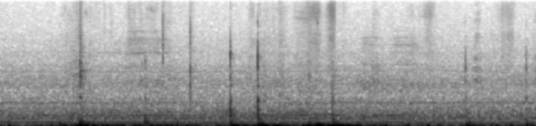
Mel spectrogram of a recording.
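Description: A plastic stylus tip taps and makes short strokes on a solid iPad glass touchscreen. Soft, brief clicks and faint scratchy strokes sit over a quiet, low background rumble.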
